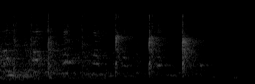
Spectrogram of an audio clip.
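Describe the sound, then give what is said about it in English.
Hand clapping by a pastor in church: a run of quick, soft claps, then three sharper, louder claps spaced about a third of a second apart, each with a short ringing tail. No voices. “Pastor over there clapping one more time for that one.”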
